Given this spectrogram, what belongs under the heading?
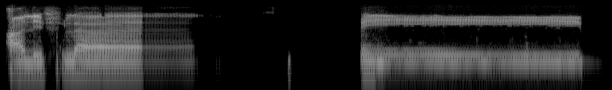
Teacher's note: মিমে গুণনা থাকবে, তারপর গিয়ে অর্থাৎ টান হবে। মিমের লাম, এরকম কিছুটা সময় ধরে রাখতে হবে। · লামে চার আলিফ টান দেবো।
